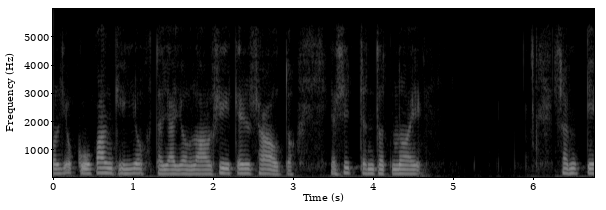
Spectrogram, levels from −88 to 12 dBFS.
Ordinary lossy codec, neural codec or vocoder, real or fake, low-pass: none; codec, 16 kHz, 4.8 kbps, FACodec; fake; 5.4 kHz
